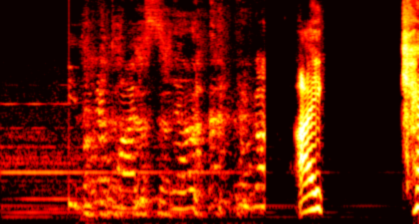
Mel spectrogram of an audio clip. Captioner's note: everyone laughing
